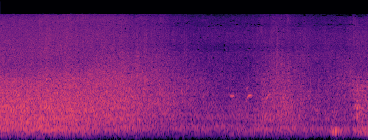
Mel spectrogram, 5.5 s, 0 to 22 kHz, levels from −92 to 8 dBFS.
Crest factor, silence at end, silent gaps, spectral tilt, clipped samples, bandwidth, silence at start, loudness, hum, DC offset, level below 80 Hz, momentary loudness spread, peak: 16 dB; 0 s; none; -2 dB/octave; under 0.1%; 15.5 kHz; 0 s; -28 LUFS; none; under 0.1%; -70 dBFS; 13 LU; -12 dBFS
